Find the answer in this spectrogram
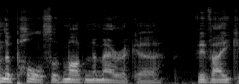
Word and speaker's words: Vivek: Vivek, it rhymes with cake, Ramaswami.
